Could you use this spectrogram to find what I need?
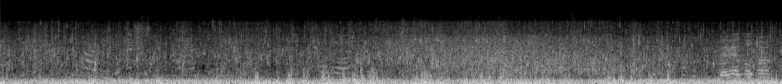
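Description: Water rushes and splashes against a sailboat's hull.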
